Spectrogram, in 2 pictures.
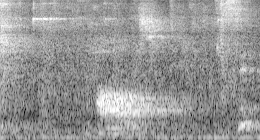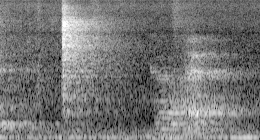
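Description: A man calls out short commands in a large echoing hall.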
